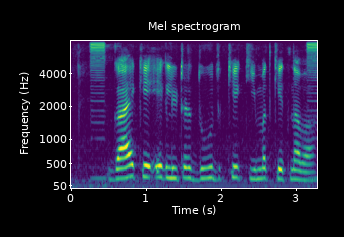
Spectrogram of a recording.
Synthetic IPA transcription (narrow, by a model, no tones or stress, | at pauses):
ɡaːjkeʔeːkliːʈəɾd̪uːd̪kekiːmət̪keːt̪naːʋaː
